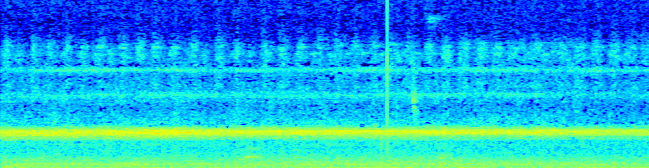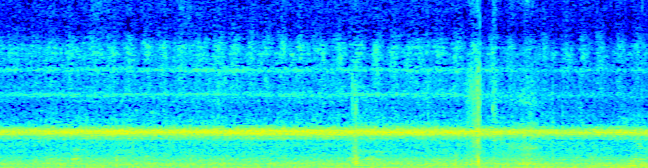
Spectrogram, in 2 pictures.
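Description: Crickets trilling at night, one steady high-pitched chirring that goes on without a break, faint. A light click comes about five seconds in and another near the end.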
